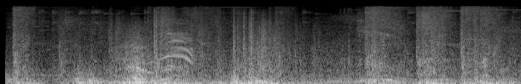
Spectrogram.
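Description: Heavy punches and blows thud during a fight.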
